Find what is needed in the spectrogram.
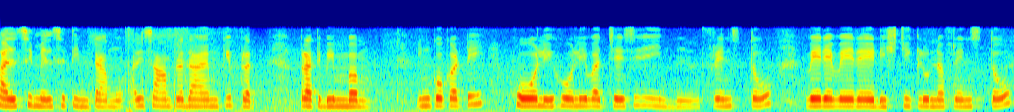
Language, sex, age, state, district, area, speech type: Telugu, female, 30-45, Andhra Pradesh, Srikakulam, urban, spontaneous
